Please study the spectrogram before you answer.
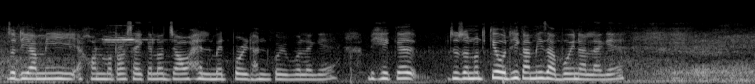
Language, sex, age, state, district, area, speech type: Assamese, female, 18-30, Assam, Lakhimpur, urban, spontaneous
